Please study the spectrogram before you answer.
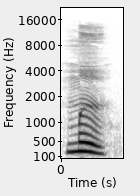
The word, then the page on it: mww: Apatani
